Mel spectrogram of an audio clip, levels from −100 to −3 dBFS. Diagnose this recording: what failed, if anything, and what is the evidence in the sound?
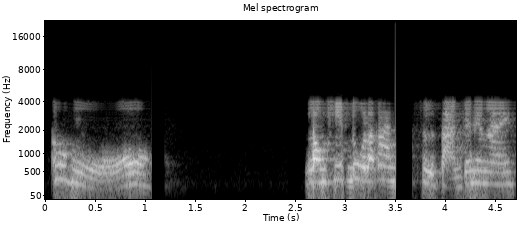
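The speech sounds rough, grainy and boxy throughout, with nothing above 4.2 kHz. This is likely heavy Opus compression in its music mode at a very low bitrate near 8 kbps. That starves the bands, so the encoder fills them with noise and narrows the bandwidth.

Three blocks of digital silence cut the sound dead: 1.06 to 1.20 s (about 135 ms), 2.43 to 2.56 s (about 132 ms), and 3.50 to 3.67 s (about 171 ms). The buffer was likely not filled in time, and the longest gap fits an 8192-sample block.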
